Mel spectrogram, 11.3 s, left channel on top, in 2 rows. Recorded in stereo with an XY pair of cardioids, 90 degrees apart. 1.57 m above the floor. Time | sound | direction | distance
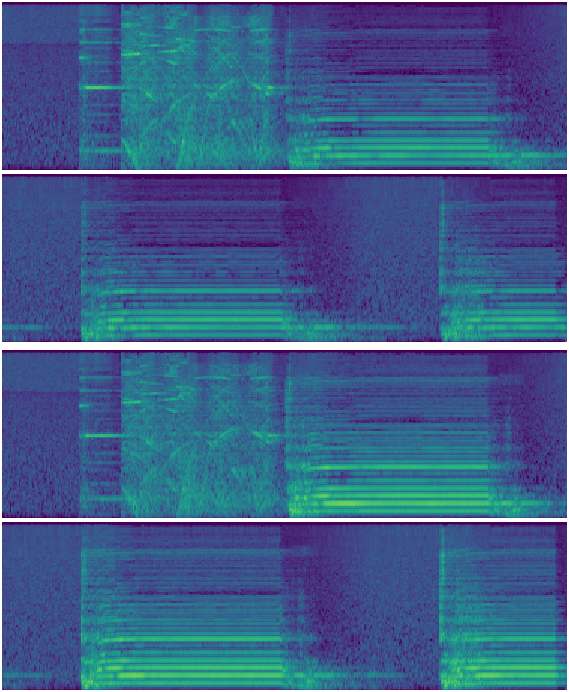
0.8 | a squeak | 40° left | 3.5 m
2.8 | a phone buzzing | 65° right | 1.6 m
